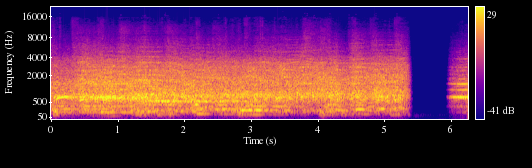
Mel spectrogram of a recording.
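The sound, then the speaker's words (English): A huge stadium crowd of tens of thousands, including the student section, roars and chants "Suck that tiger" together. It is a loud, dense wall of voices that holds steady for about five seconds before cutting off abruptly, then briefly resumes. “Listen how loud they all do.”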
